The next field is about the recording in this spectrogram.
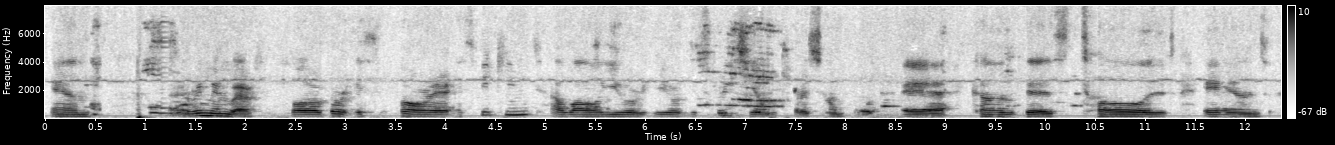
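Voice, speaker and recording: A man. He talks slowly and with a gravelly edge, and he repeats his questions patiently. The audio is dull and lo-fi, with a faint hiss underneath. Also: medium pitch, very animated, a little mellow. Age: 20s. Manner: slow, halting, repeats each question several times. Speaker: English teacher. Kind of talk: beginner English class session.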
